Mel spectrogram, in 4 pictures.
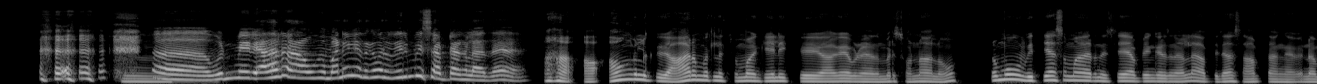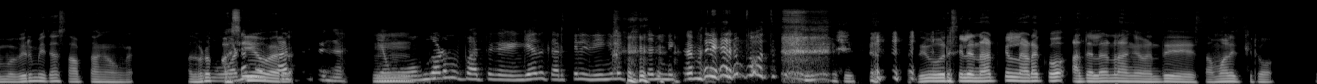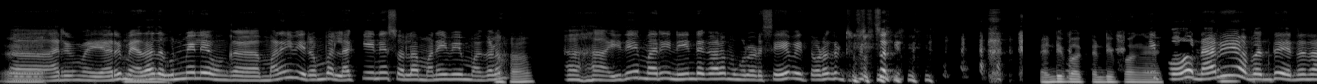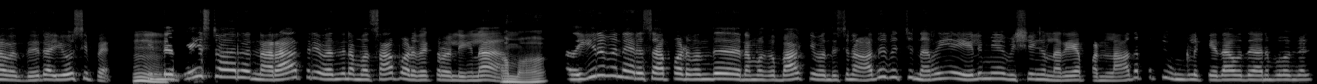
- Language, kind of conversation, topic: Tamil, podcast, கிச்சனில் கிடைக்கும் சாதாரண பொருட்களைப் பயன்படுத்தி புதுமை செய்வது எப்படி?
- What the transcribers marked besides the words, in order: laugh; laugh; laughing while speaking: "கடைசில நீங்களே கிச்சன்ல நிக்ற மாரியே ஆயிற போது"; laugh; other background noise; laughing while speaking: "தொடங்கட்டும்னு சொல்லி"; laugh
